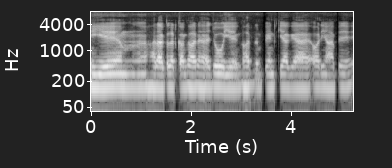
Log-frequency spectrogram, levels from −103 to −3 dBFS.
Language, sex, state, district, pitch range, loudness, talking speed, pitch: Hindi, male, Bihar, West Champaran, 145-150 Hz, -18 LUFS, 205 wpm, 145 Hz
